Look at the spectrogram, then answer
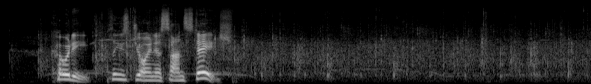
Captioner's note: audience applauds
